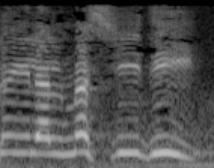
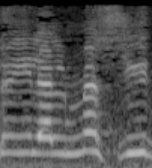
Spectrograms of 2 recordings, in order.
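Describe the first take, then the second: First: The last word ends with an i vowel. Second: The last word ends without an i vowel. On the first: The speaker calls it right. "الاسم الذي يدخل عليه حرف الجر مجرور" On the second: The speaker calls it wrong. "لا يجوز أن تقول"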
